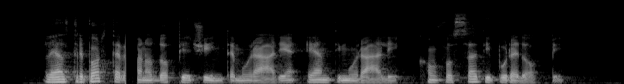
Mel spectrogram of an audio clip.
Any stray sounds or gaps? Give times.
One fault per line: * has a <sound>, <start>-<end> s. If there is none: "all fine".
* has a dropout, 1.3-1.4 s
